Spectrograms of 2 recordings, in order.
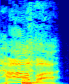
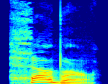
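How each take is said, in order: First: The r is dropped, in a Boston accent. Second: The r is pronounced, without a Boston accent. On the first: "Otherwise, I would have said Haba" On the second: "I try to say that very intentionally without my Boston accent"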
